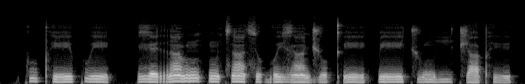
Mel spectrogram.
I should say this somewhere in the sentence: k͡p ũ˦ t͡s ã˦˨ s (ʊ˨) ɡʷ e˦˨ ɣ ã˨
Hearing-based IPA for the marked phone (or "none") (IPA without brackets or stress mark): ʊ˨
